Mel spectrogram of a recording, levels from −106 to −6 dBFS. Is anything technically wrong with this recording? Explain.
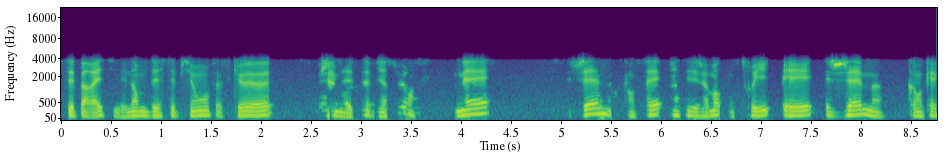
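Yes. The speech has one brief dropout and, across its middle, repeated level dips and a faint second voice.

Packet loss with pitch repetition, 2.06 to 2.08 s. About 20 ms of audio went missing, roughly one packet's worth, and the receiver filled the hole by replaying the last pitch cycle. Because the gap is so short, the repeated cycle never has time to fade to silence. It comes across as a tiny held, buzzy blip before the speech picks up again.

Speech suppressed in double talk, at 2.56 to 3.47 s, 3.92 to 4.05 s, 5.05 to 5.23 s, 5.44 to 5.88 s and 6.08 to 6.8 s. The talker's level sinks, by around 20 dB at worst in the first, third and fifth stretches and about 15 dB in the others, sounding ducked and patchy. This is likely the echo canceller turning everything down while both parties spoke at once, because it could not tell the local voice from loudspeaker echo.

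Other side's voice leaking through, at 2.63 to 2.79 s, 3.06 to 3.17 s and 3.55 to 3.64 s. Short scraps of a second voice sit roughly 20 to 25 dB under the main speech. The likely cause is far-end audio from the talker's loudspeaker reaching the microphone and surviving echo cancellation. Each scrap is brief and faint beneath the talker.

The audio is also limited to telephone bandwidth, with nothing above 4 kHz, which fits ordinary G.711 coding working as designed.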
